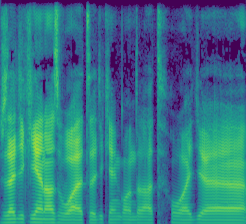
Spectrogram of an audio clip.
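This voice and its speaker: Recorded very cleanly against a silent background, a man speaks at medium pitch in a monotone, flat way, with a dry, close sound and no echo. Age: 20s. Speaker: webshop entrepreneur. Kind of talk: casual business interview. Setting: studio. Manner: hesitant, many fillers.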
